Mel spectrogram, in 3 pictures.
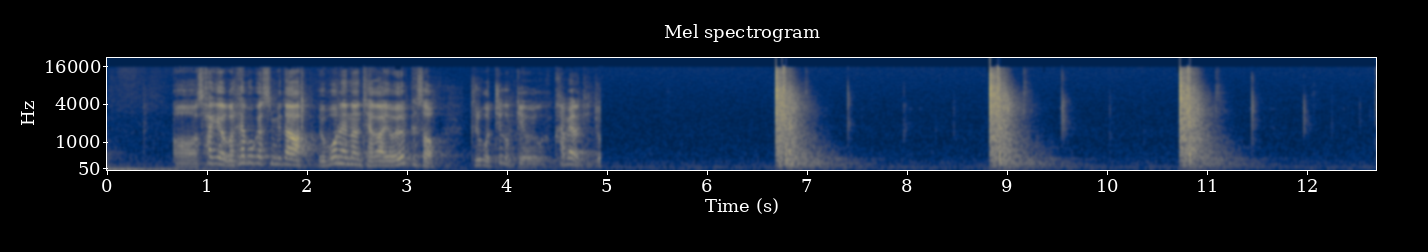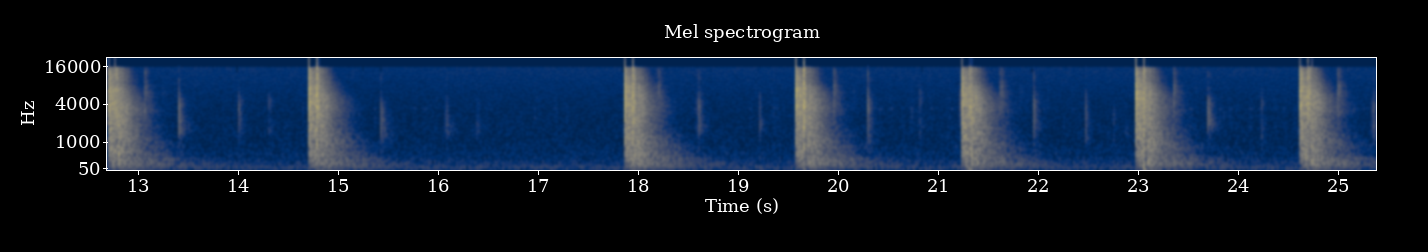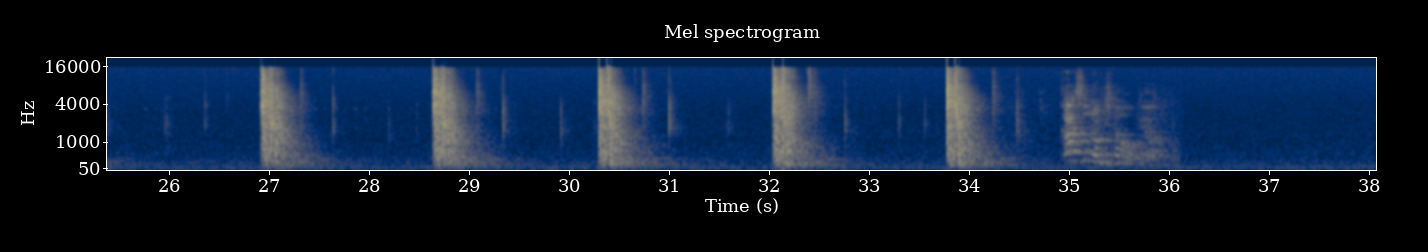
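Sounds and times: airsoft pistol shots: 6.6s - 7.4s, 8.8s - 9.6s, 10.7s - 11.5s, 12.7s - 13.6s, 14.7s - 15.5s, 17.8s - 18.6s, 19.5s - 20.4s, 21.2s - 22.0s, 22.9s - 23.7s, 24.6s - 25.4s, 26.9s - 27.6s, 28.6s - 29.4s, 30.2s - 31.2s, 32.0s - 32.8s, 33.7s - 34.4s
pellets striking cardboard target: 12.7s - 16.2s, 17.8s - 18.7s, 19.5s - 20.5s, 26.9s - 27.8s, 28.6s - 31.2s, 32.0s - 32.9s, 33.6s - 34.6s.

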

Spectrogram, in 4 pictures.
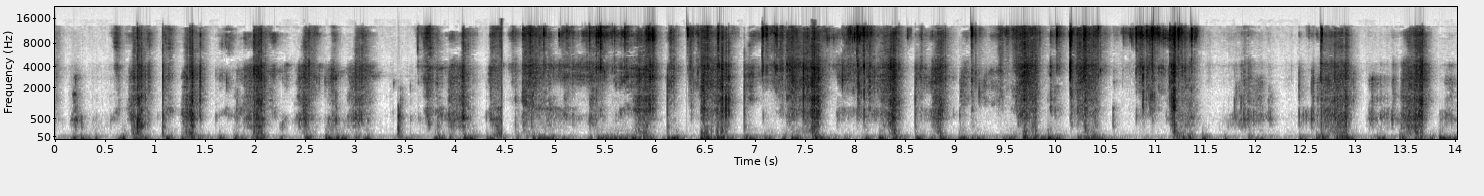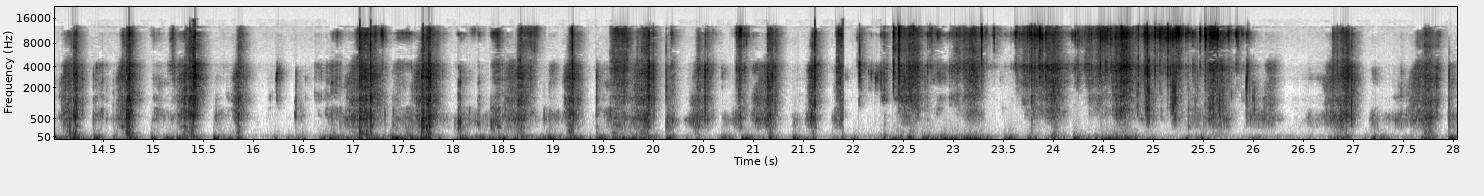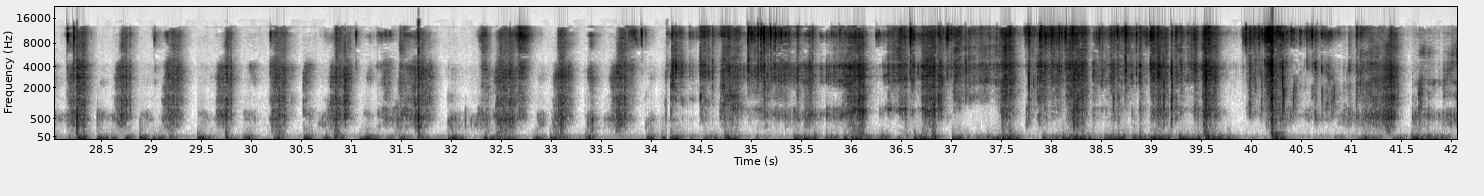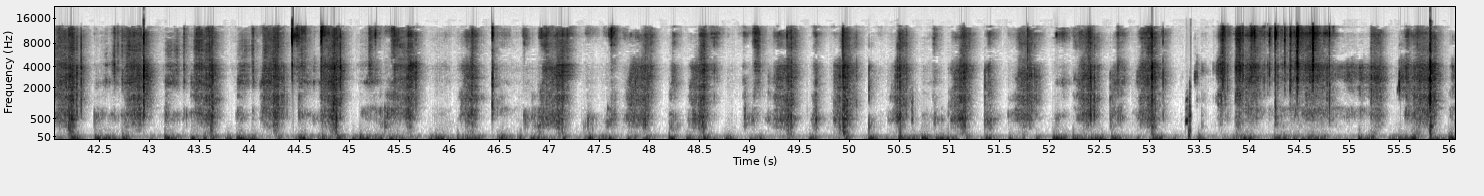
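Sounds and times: crushed ice crunching: 0.8s - 11.5s, 22.2s - 29.3s, 32.4s - 46.3s, 49.2s - 56.0s.

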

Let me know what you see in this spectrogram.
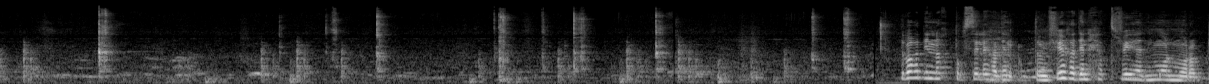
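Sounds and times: metal spoon scraping ceramic dish: 2.7s - 4.0s, 4.9s - 6.8s.

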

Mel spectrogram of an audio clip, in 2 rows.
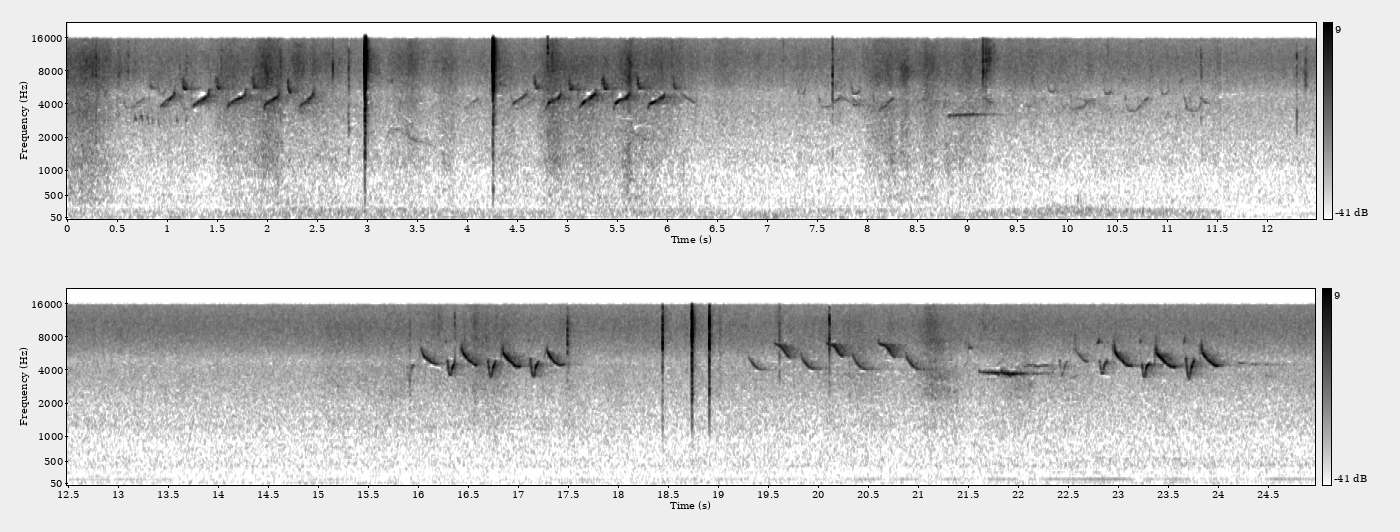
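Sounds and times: small bird chirping: 0.5s - 6.4s, 7.5s - 11.6s.

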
